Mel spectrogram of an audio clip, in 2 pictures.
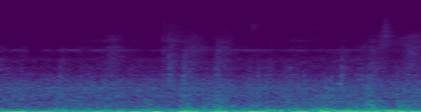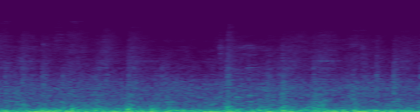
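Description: Passenger train running at speed, heard from on board: a heavy, steady low rumble with scattered clacks and knocks of the wheels over the rails.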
